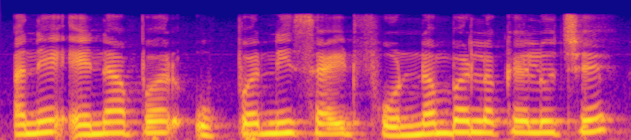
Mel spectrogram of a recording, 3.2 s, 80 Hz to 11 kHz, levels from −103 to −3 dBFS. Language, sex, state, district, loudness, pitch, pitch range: Gujarati, female, Gujarat, Valsad, -12 LUFS, 250 Hz, 235-260 Hz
